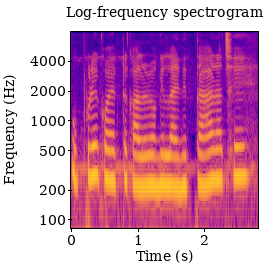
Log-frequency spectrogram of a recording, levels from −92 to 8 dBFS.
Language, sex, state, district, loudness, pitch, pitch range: Bengali, female, West Bengal, Alipurduar, -12 LUFS, 250 Hz, 225-275 Hz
